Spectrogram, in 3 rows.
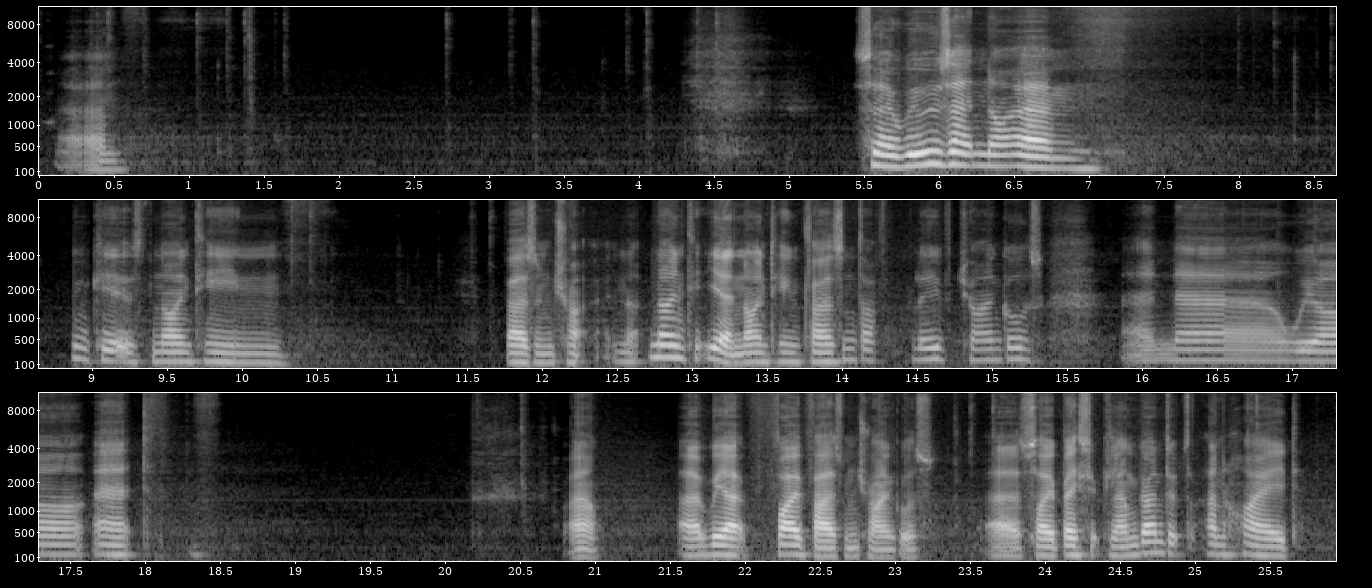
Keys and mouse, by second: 0.0-1.0 middle drag, 5.4 Tab, 10.6 Tab, 11.0 a, 22.9 Tab, 24.9 alt+h.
